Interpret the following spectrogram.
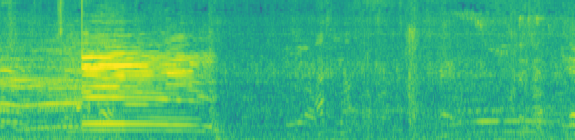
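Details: A giant cow unloading from a truck gives a single clear moo lasting just over a second, steady in pitch and rich in harmonics. Quieter rustling, faint voices and vehicle noise follow.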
